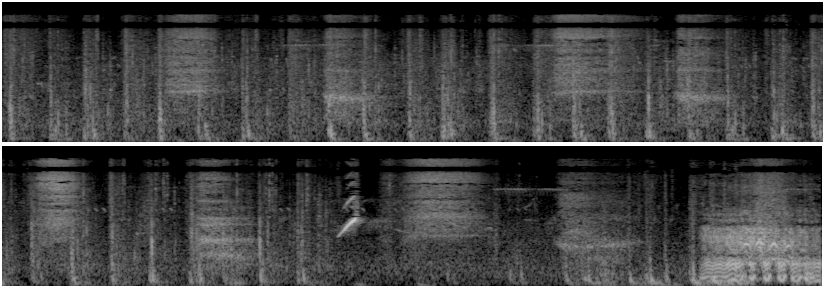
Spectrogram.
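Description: Footsteps swish through tall grass at a quick pace.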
